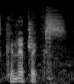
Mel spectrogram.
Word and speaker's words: Knipex: People call it Knipex, but it's Knipex. Ask the Germans. They will confirm. I don't know why, but it's Knipex. It sounds ridiculous. It's like the Oompa Loompas came up with that pronunciation. No, the Germans did. The Germans is Knipex.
